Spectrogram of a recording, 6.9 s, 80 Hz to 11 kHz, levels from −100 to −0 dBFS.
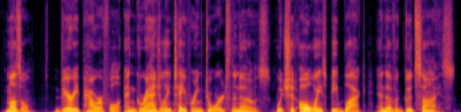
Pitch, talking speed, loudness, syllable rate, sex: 110 Hz, 155 wpm, -20 LUFS, 4.8 syllables/s, male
